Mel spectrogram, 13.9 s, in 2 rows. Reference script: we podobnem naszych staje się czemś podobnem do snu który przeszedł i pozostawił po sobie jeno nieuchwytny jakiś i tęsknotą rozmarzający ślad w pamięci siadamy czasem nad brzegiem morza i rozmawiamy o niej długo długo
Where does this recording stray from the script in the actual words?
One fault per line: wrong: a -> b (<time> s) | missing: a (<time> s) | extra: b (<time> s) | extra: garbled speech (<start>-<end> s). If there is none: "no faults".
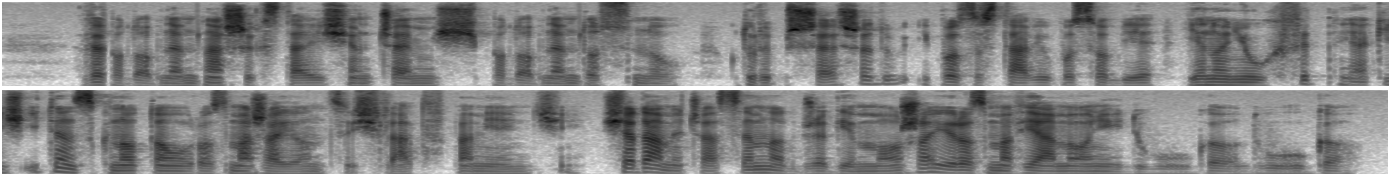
no faults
